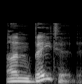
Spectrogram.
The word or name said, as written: unbated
